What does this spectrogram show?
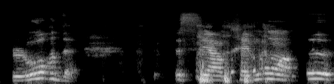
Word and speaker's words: Lourdes: de petite fille s'appelle lurdes ou en amérique du sud est peut-être ailleurs mais est ce que tu es d'accord avec moi que en français quand on le prononce à la française lourdes c'est un très loin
